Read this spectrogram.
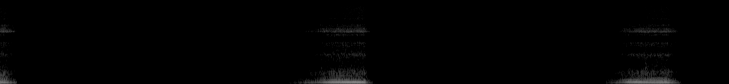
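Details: Devlin, a relaxed Irish Wolfhound dog: low rumbling snores with each breath, about three in seven seconds with quiet pauses, slow breathing rate; snoring.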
